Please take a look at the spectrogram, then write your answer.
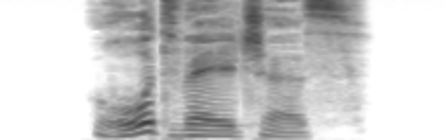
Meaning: strong/mixed nominative/accusative neuter singular of rotwelsch
- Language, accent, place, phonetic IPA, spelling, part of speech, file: German, Germany, Berlin, [ˈʁoːtvɛlʃəs], rotwelsches, adjective, De-rotwelsches.ogg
